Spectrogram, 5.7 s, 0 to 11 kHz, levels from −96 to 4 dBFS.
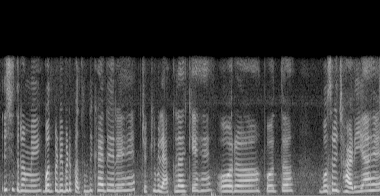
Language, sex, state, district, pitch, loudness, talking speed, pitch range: Hindi, female, Bihar, Begusarai, 315 Hz, -20 LUFS, 230 wpm, 300-335 Hz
